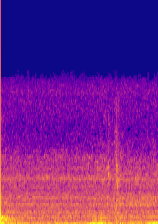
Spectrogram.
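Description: A flying insect buzzing faintly near the microphone: a low, steady hum that grows stronger in the second half.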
